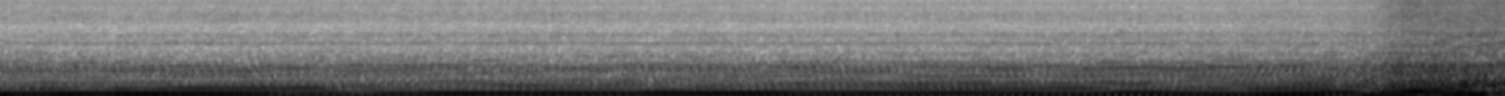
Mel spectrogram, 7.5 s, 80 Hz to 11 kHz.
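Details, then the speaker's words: Ruby, running Leroy's old V8 after 13 months, on the dyno at full pull: loud V8 climbing hard in pitch with a ragged, uneven edge, breaking up under load on the way up; about 1,000 horsepower made, cleanup still needed. "you hear it breaking up on the way up too Nate yeah that's why I was trying to clean up some of that stuff"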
